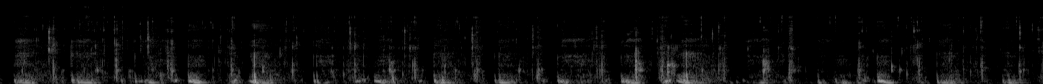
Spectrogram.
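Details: Max, a pet dog, licks a bumpy orange mat smeared with eggs and diluted peanut oil: wet, smacking tongue strokes come in quick irregular bursts, about a hundred a minute, low and close in a quiet room.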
